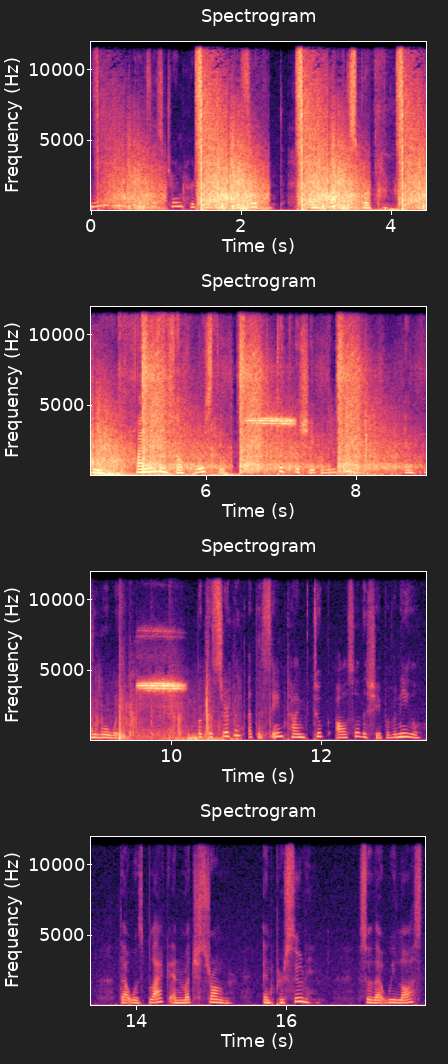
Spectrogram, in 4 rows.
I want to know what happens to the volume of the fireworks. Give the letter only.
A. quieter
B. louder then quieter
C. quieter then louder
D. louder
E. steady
A.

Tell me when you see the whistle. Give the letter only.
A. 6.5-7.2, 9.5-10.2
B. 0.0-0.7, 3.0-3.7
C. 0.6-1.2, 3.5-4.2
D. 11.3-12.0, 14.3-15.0
A.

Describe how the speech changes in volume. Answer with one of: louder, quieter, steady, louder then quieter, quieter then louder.
louder then quieter.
